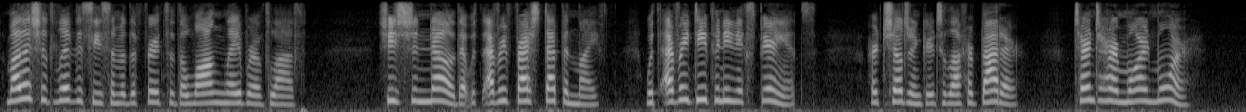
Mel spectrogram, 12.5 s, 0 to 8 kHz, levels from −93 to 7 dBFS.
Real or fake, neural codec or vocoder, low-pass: real; none; 7.2 kHz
